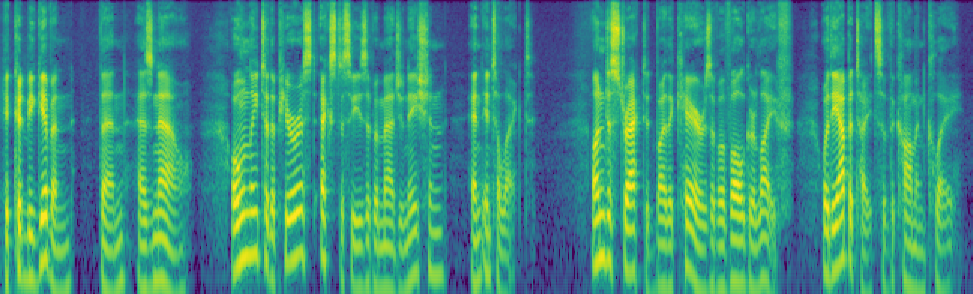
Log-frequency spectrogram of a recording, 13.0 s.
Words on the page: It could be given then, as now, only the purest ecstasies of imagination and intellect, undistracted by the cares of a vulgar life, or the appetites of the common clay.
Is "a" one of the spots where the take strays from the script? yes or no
no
